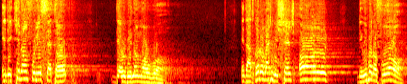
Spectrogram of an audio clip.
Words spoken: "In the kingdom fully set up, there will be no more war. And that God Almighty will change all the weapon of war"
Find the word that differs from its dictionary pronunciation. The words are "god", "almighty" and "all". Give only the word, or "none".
almighty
